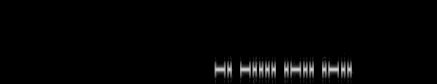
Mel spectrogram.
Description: Morse code, heard as a keyed tone, about 36 wpm, 700 Hz. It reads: N6LL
